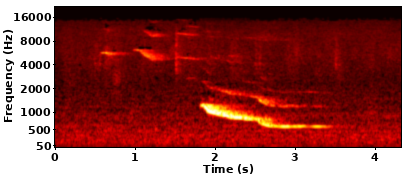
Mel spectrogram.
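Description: A dog gives a single howl about two seconds in, sliding steadily down in pitch over about a second and a half.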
